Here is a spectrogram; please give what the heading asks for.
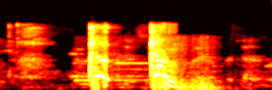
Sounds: Cough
